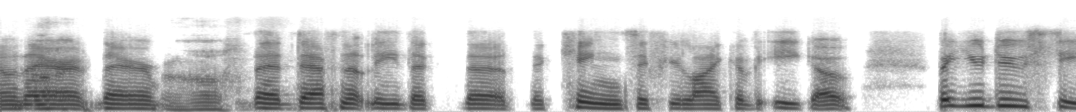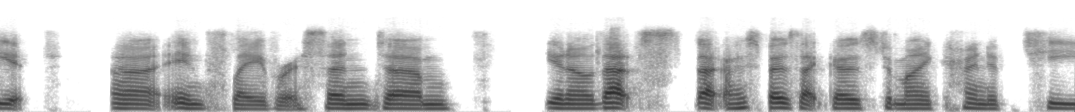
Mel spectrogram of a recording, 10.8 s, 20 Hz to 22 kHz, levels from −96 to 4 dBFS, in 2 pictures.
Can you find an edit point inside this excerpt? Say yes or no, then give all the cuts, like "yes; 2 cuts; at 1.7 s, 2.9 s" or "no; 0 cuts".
yes; 1 cut; at 2.6 s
